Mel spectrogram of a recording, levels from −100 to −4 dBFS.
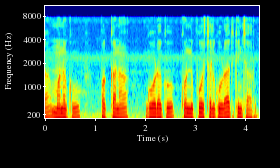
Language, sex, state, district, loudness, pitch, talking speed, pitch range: Telugu, male, Telangana, Mahabubabad, -15 LUFS, 125 Hz, 110 wpm, 125-130 Hz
